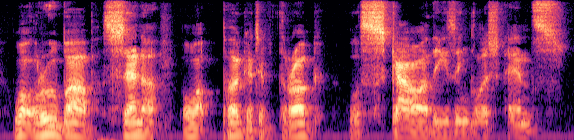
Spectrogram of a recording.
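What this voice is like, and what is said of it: Poor put-on Scottish accent. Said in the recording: “do you want to just do it with a Scottish accent? ... my so Scottish good. Accent is shocking.”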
